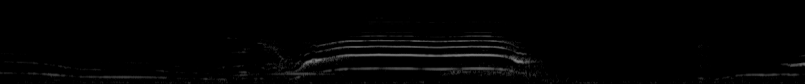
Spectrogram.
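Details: Domestic cat talking with drawn-out meows: a soft low wavering call, then a loud, long, strongly harmonic yowl held for about two seconds, and a quiet rising meow at the end.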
